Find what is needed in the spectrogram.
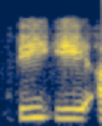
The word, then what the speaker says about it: Beijing: Beijing.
